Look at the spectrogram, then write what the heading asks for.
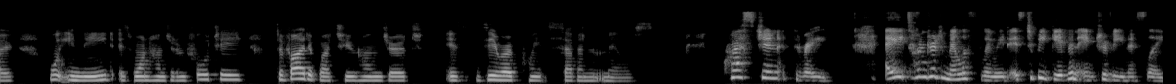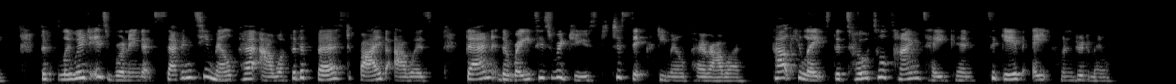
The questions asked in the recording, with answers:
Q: Calculate the total time taken to give 800 ml.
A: which would give you 12.5 hours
